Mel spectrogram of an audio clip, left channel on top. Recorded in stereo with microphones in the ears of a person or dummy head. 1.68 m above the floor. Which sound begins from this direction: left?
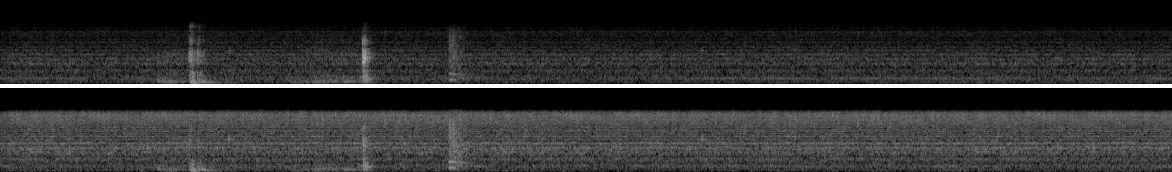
A drawer, at 1.6 s.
